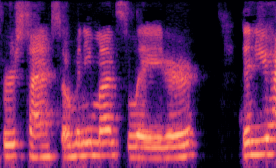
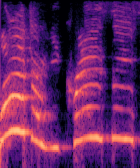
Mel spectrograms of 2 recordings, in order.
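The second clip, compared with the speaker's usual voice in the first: fake high-pitched shriek. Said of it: "I expected a lot of screaming".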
